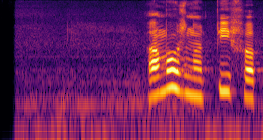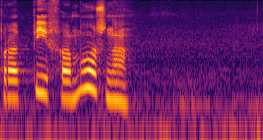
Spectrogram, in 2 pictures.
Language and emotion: Russian, neutral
